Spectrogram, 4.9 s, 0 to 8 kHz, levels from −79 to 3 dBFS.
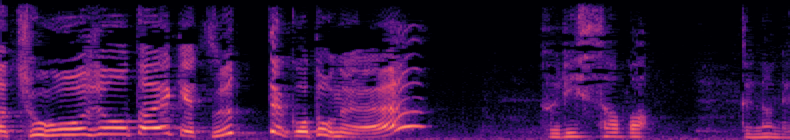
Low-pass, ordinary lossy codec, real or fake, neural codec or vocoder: none; none; real; none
